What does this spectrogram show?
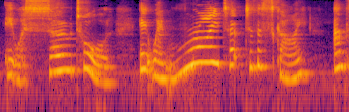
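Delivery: put-on lively read-aloud for small children; storybook reading. A narrator's reading. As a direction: tell it like a bedtime story for kids. Reads fairy tale to children.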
